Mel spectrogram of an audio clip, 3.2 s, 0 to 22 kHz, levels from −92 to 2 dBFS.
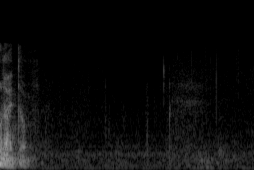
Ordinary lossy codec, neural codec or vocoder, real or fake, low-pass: none; none; real; none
